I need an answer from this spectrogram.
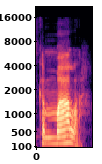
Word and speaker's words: Kamala: pronouncing it correctly I mean how should I pronounce it it is Kamala uh the reason why Kamala did not attend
